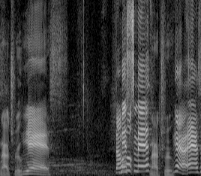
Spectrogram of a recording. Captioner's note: audience exclaiming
